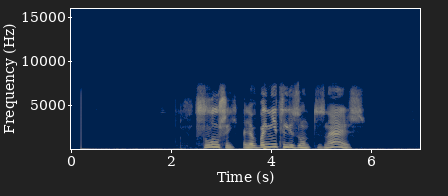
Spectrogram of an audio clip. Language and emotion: Russian, neutral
